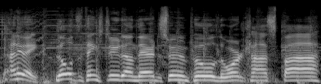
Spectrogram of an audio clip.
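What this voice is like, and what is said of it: Irish Midlands accent. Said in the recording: “it sounds like I'm saying photo and I'm saying Fota. It's probably the Midlands accent.”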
